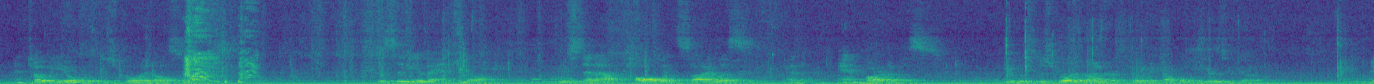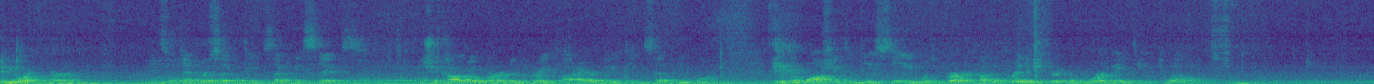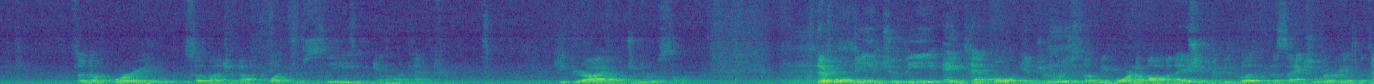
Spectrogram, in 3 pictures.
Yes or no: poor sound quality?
yes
